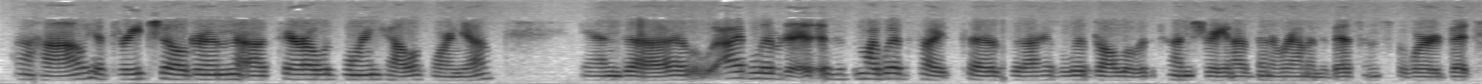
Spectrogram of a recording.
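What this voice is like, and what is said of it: Southern American accent. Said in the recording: “Cute accent. ... The Southern, it's the I words that give me away.”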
